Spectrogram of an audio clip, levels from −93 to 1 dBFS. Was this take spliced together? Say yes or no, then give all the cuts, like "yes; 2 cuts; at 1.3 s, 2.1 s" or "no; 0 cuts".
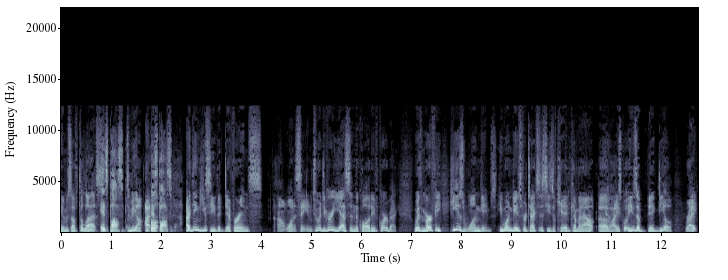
yes; 4 cuts; at 1.8 s, 2.9 s, 5.0 s, 9.9 s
